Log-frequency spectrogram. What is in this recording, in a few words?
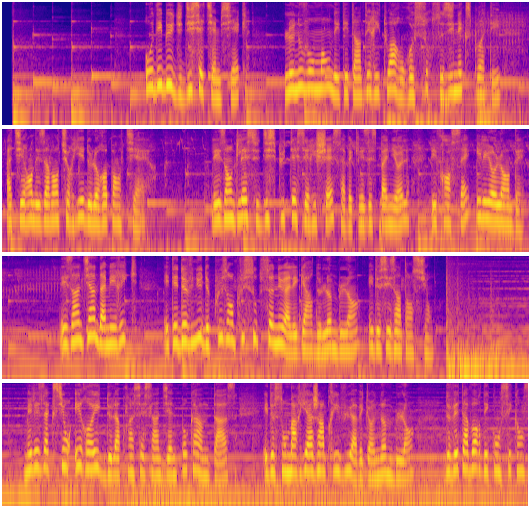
narration; pocahontas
